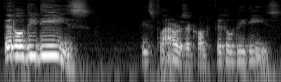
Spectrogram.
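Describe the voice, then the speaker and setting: A man reading a storybook aloud to a child as a parent, expressively and with drawn-out phrases. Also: on the high side, very animated, gravelly, darkish tone, slightly rough.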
